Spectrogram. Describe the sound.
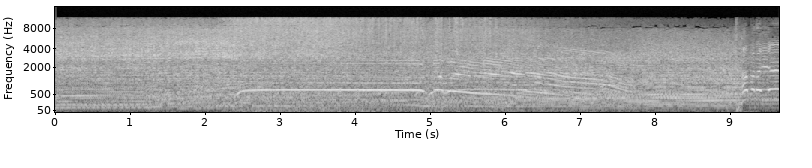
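Drag racing cars roar as they accelerate down the lanes, a loud, sustained engine blast with a steady high whine that later breaks into falling tones before cutting off abruptly at the end.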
